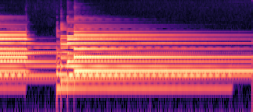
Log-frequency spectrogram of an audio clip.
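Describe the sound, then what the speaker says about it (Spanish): A single mysterious-sounding seventh chord is held and sustained for about three seconds, with a brief re-attack near the start, ringing steadily and close up with no voices. "A que suena un montón a James Bond o algo así"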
